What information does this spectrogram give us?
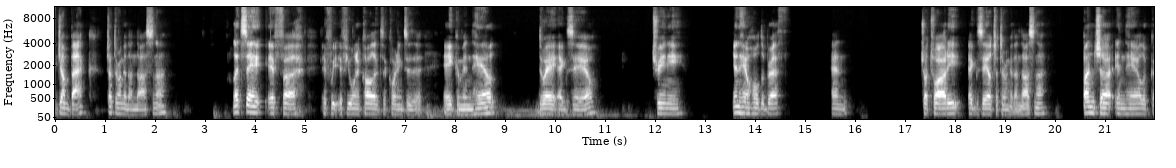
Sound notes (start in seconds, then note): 9.6 inhale; 10.3 exhale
